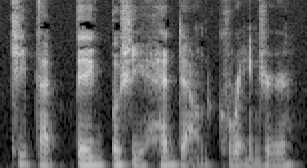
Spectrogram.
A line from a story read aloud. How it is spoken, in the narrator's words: sneered Malfoy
